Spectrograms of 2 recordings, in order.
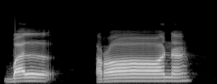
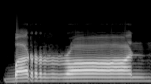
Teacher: Dilanjutkan bal rona, dilanjutkan berhenti ya. Berhenti sedikit lalu dilanjutkan. Tapi tidak boleh diidghamkan. Tidak boleh dibaca baron. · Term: saktah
